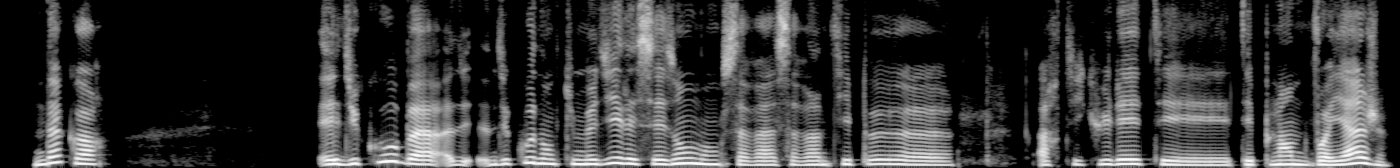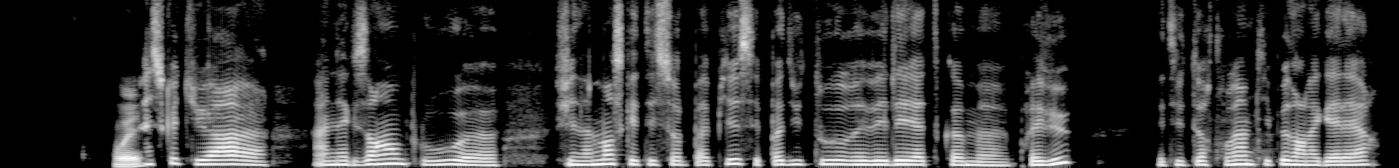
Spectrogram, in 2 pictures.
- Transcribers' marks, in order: tapping
- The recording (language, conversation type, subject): French, podcast, Comment les saisons t’ont-elles appris à vivre autrement ?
